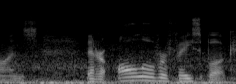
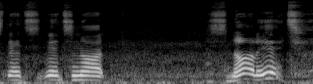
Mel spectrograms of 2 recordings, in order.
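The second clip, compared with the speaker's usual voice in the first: usual speaking voice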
